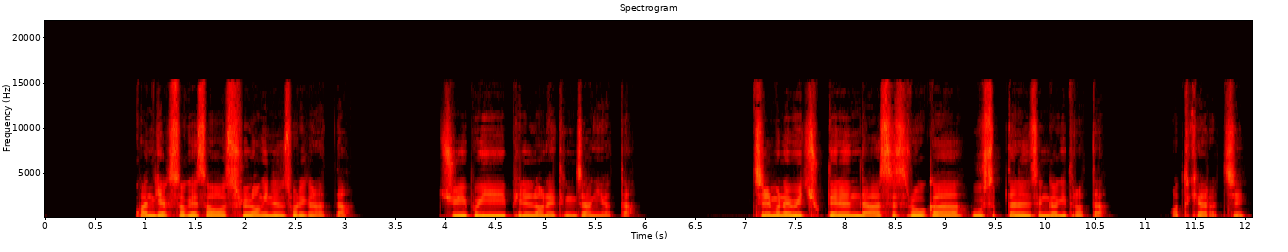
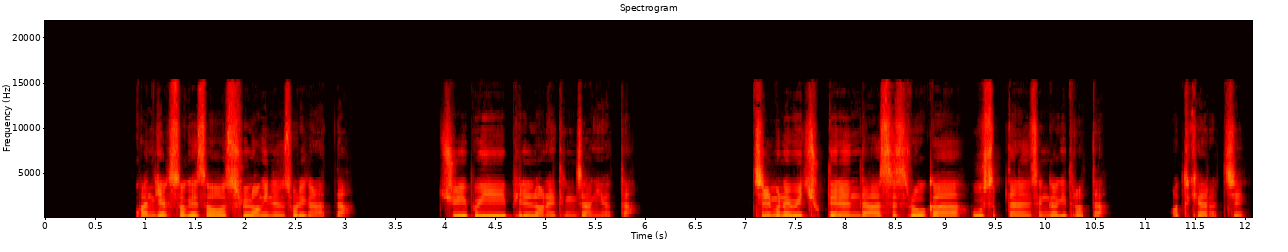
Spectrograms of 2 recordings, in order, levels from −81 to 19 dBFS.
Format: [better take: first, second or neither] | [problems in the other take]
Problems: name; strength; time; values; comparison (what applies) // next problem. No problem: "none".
first | thin; somewhat; fading below 300 Hz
